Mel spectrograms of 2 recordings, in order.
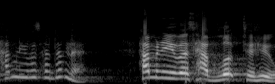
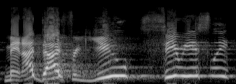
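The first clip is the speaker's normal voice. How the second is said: incredulous, pitch jumping high on Seriously; mock indignation; 7 semitones higher, 4 dB louder, slower than usual. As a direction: scoff in disbelief. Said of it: "Jesus never once said".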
